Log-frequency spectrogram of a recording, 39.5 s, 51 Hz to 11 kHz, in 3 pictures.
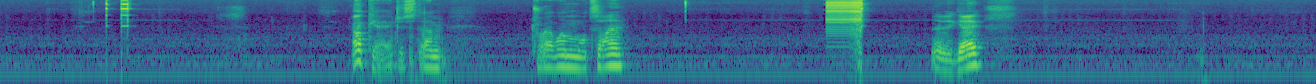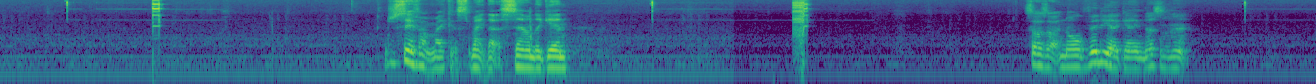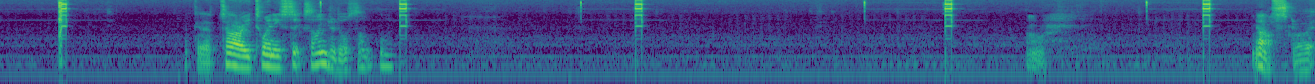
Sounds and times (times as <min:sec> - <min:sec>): Speech: 0:03.5 - 0:04.5, 0:05.3 - 0:06.4, 0:09.3 - 0:09.9, 0:17.0 - 0:18.9, 0:23.4 - 0:25.1, 0:28.2 - 0:30.3, 0:36.6 - 0:36.9, 0:38.8 - 0:39.4.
